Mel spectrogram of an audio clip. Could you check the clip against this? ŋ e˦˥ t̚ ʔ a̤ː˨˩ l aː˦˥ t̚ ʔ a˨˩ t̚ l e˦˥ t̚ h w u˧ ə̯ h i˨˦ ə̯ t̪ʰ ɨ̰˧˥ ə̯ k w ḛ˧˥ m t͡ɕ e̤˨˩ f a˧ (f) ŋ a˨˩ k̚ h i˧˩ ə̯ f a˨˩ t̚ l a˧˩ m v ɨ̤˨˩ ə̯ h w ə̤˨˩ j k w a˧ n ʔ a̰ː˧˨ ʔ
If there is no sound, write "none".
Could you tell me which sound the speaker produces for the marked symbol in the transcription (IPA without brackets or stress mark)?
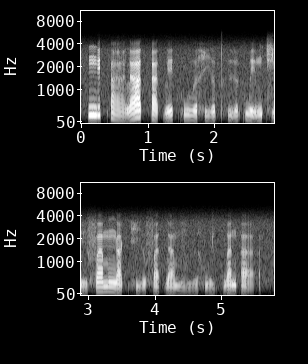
m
